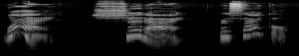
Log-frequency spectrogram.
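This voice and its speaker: Animated, bright-voiced woman reading a storybook. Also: sits high, very slow, vocal fry. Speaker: teacher reading a children's book aloud. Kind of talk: expressive children's storybook read-aloud.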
